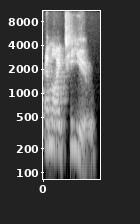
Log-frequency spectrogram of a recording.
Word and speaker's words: Mitu: So it's spelled M-I-T-U, and that is another Akkadian word. So maybe Mitu.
